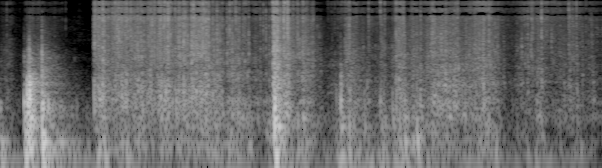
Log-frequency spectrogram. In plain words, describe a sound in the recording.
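Tissue paper rustles and crinkles close by.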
